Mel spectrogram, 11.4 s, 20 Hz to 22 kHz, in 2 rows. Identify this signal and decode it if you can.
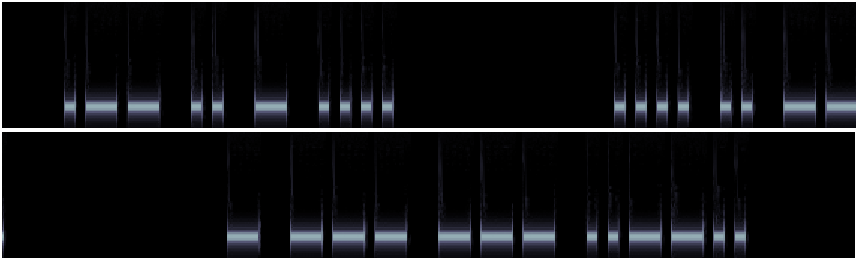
Morse code, heard as a keyed tone, about 17 wpm, 700 Hz. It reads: WITH HIM TOO?
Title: 3x Word-Spacing - Sentences from Top 500 Words - 17wpm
